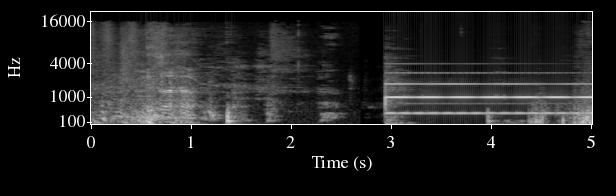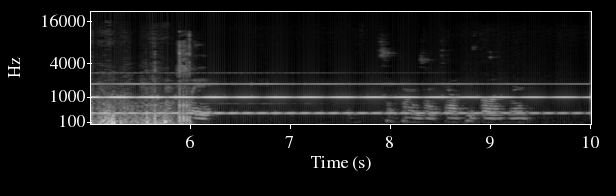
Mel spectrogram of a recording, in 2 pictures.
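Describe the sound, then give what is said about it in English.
A meditation bell is struck once after a voice speaks to mark the end of a sitting meditation, its clear, steady tone ringing on with a slow pulsing shimmer while people talk softly over the lingering resonance. “But yeah, I'm going to ring a bell anyways.”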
